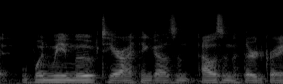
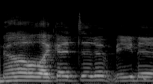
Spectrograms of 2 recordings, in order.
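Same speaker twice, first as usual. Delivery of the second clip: high, loud retold protest; mock-indignant denial; acted defensive protest; 10 semitones higher, 7 dB louder than usual. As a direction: reenact pleading innocence, pitched way up. Acted protest to teasing sister.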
